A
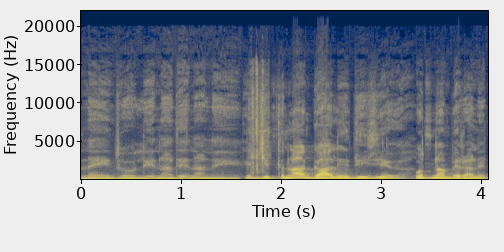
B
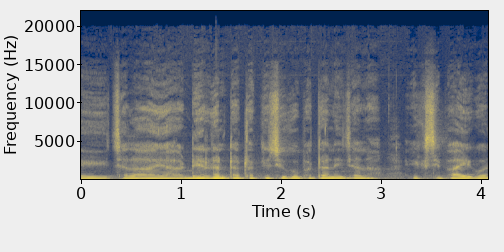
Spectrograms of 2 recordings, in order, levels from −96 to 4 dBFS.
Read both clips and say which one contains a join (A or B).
A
